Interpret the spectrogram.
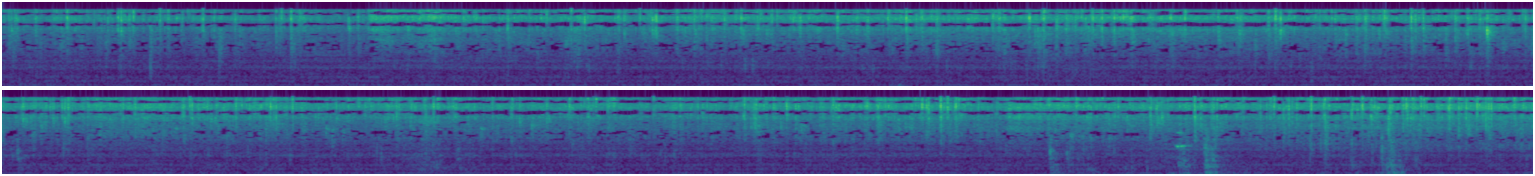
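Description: Chicken kabab patties shallow-frying in a little oil in a pan: a steady high sizzle with scattered small crackles.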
